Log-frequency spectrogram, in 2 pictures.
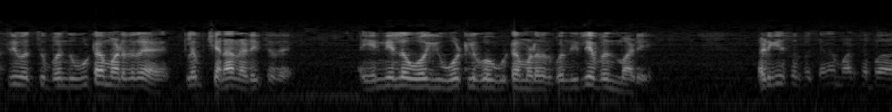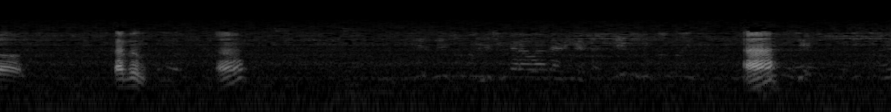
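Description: An elderly man speaks forcefully into a microphone, heard through loudspeakers.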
